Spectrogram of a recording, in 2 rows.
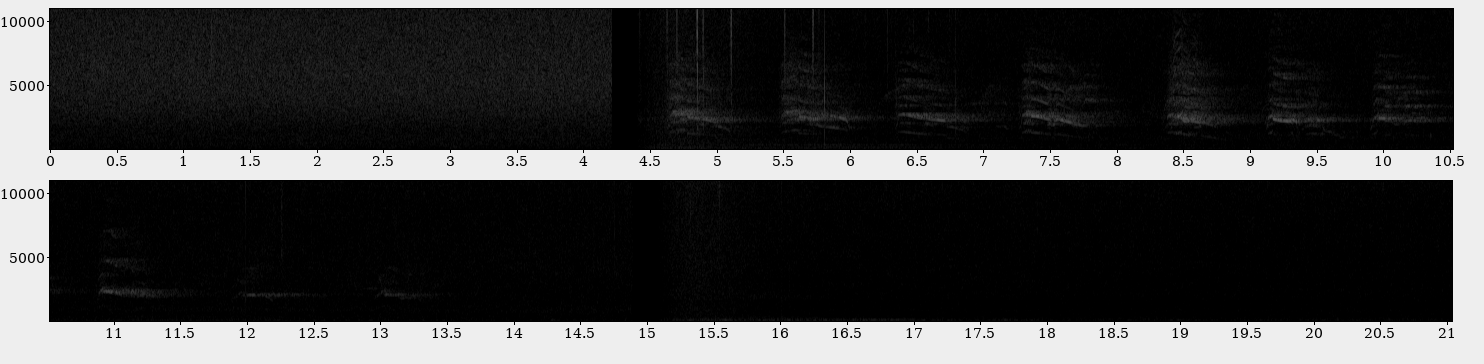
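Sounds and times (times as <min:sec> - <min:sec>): steady hiss: 0:00.0 - 0:04.2.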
